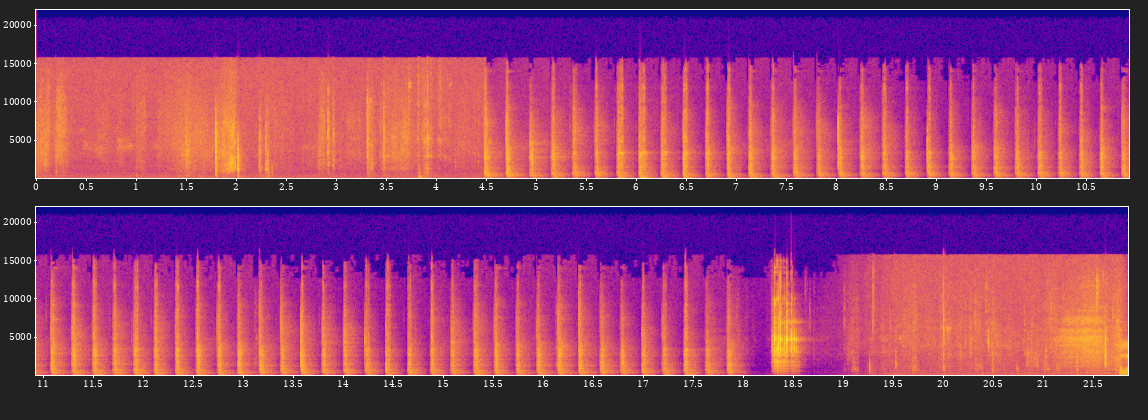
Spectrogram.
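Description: Small hammer tapping rapidly and evenly, about six light blows a second, along a contact-cemented seam to press a tooled leather panel onto a leather purse body on a granite slab. Each blow gives the same short, ringing knock. The tapping starts about four seconds in after a few handling knocks and stops shortly before the end, followed by a brief sharp scuff.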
